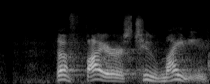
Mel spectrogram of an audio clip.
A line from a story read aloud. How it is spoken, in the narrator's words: growled the lion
